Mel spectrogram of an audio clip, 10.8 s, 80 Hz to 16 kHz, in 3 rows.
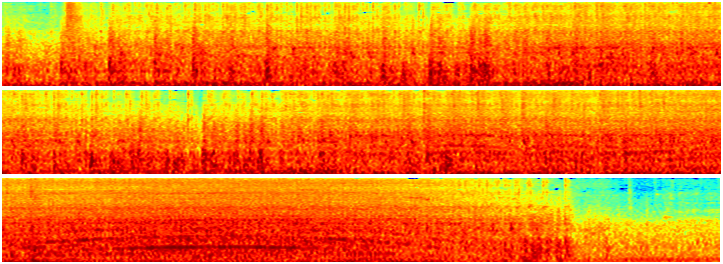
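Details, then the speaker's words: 2009 Mini Cooper S R56, 1.6 turbo petrol, code 2880 high-pressure fuel faults, pressure control duty cycle about 50%, before engine-bay checks. A ragged, surging, stumbling idle: rough idle from low fuel rail pressure. "that's it so as you have seen it runs really bad"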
